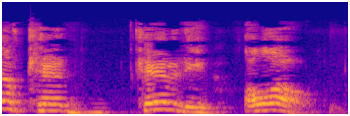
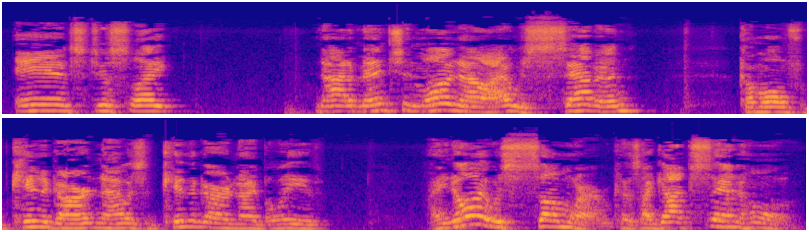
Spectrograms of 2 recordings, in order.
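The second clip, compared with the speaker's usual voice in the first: normal talking voice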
